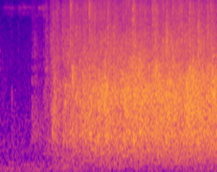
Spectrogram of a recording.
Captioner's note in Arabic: تصفيق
